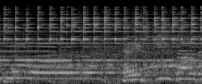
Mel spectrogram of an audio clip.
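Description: Spectators ringing cowbells in a continuous rapid clanging, with crowd voices underneath, cheering on a ski jumper during his jump.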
